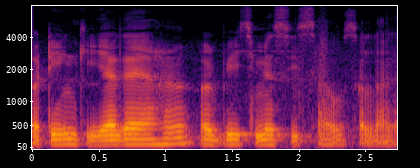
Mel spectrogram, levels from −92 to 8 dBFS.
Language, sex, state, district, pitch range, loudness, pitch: Hindi, male, Haryana, Jhajjar, 100-110 Hz, -19 LUFS, 105 Hz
